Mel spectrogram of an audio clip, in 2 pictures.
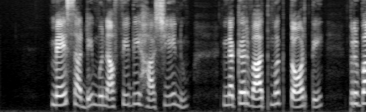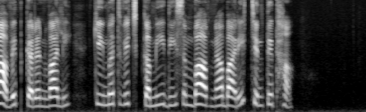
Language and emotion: Punjabi, fearful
